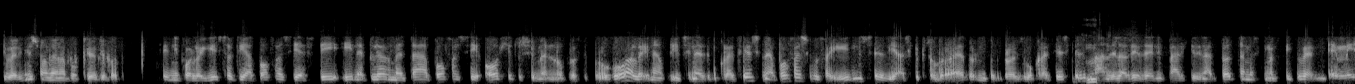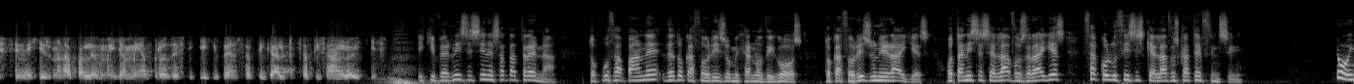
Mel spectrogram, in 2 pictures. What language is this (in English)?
Greek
